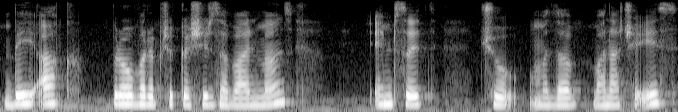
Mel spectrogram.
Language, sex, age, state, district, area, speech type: Kashmiri, female, 45-60, Jammu and Kashmir, Budgam, rural, spontaneous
